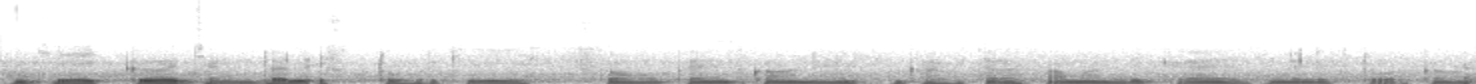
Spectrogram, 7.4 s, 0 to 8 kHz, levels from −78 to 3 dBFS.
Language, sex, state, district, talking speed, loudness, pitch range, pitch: Hindi, male, Uttar Pradesh, Jyotiba Phule Nagar, 145 wpm, -31 LUFS, 115-120 Hz, 115 Hz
